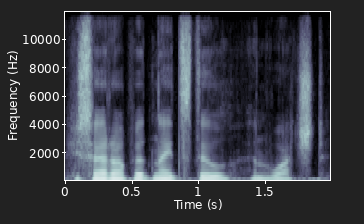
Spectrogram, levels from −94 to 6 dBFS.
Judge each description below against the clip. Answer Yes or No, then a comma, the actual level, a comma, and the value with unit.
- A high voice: No, low, 130 Hz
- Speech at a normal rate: No, fast, 240 wpm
